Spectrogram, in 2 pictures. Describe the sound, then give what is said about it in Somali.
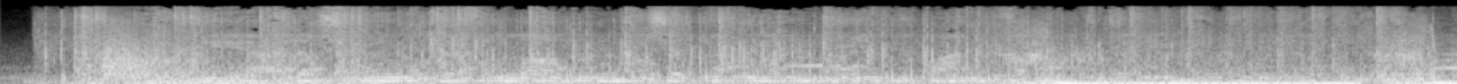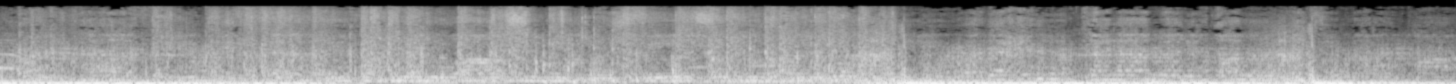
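Heavy gunfire from an al-Shabaab morning attack on federal government troops at their base: many rapid, loud shots and booming blasts packed into dense, sustained bursts that barely let up. “weerarka ayaa bilaabanaya xilli aroornimo ah waxaana filimku soo bandhigaya ciidamada xarakada Shabaab ee Mujaahidiin oo mar qura rasaasta hubinaya askarta dawladda federaalka”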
